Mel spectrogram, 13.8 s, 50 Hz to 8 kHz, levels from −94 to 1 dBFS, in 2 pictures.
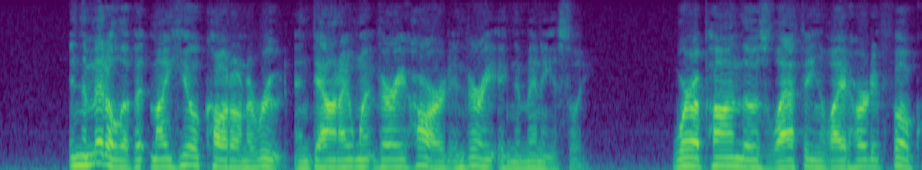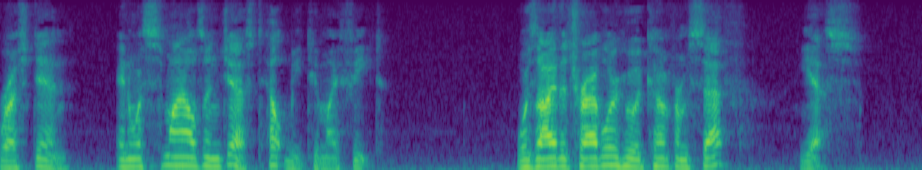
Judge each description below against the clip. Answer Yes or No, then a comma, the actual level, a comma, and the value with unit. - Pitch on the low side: Yes, low, 125 Hz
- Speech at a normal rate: No, fast, 210 wpm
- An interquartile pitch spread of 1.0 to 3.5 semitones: Yes, average, 2.9 semitones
